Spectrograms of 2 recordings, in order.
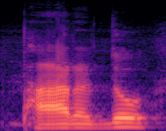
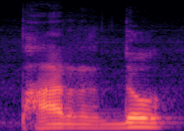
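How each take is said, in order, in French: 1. Le mot commence par un son p sourd. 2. Le mot commence par un son p sourd.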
